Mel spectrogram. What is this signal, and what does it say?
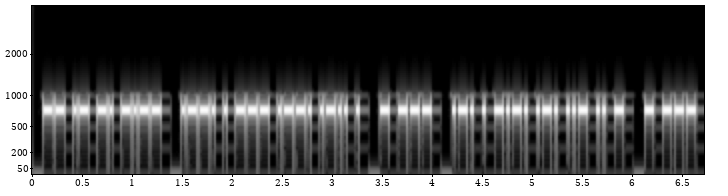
Morse code, heard as a keyed tone, about 40 wpm, 750 Hz. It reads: MANY PEOPLE TO RECRUIT TO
